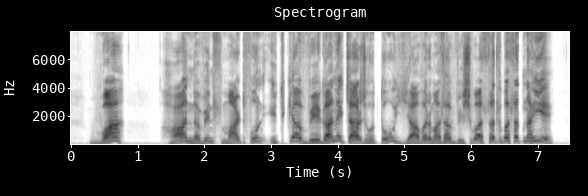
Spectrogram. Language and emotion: Marathi, surprised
